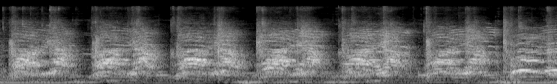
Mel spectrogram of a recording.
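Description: A group of adults and children chanting loudly together in a devotional chant to Ganesh, clapping their hands in a steady rhythm.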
